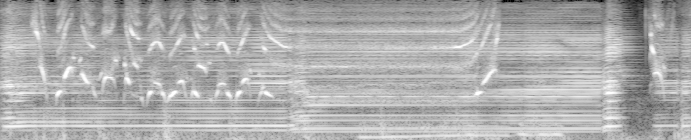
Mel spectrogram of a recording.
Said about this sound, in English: Slide whistle solo!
